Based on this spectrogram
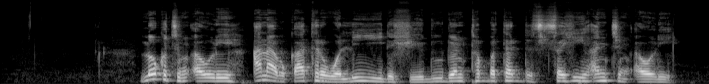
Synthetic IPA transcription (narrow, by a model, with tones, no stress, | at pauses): loː˦kɐ˨t͡ʃɪ˦ŋʔa˦wɽeː˦ʔa˦naː˨bʊ˨kʼaː˦tɐ˨rwɐ˨li˦jiː˨da˨ʃeː˨duː˦dɔ˦ntɐ˦bːɐ˦tɐ˦rda˨sɐ˦ɦiː˦ɦa˦nt͡ʃɪ˨ŋʔa˦wɽeː˦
